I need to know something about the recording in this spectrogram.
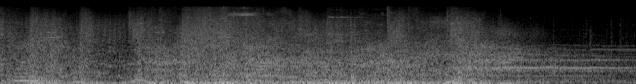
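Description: Magic blasts and clashing weapons crackle and burst in a video game battle.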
